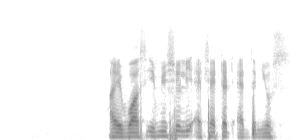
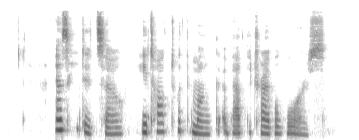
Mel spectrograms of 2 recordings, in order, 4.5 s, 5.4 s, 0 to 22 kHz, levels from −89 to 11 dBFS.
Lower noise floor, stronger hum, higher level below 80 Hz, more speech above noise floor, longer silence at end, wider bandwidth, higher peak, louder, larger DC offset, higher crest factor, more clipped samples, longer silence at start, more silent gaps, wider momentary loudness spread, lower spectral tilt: first, -90 dBFS vs -65 dBFS; neither; first, -72 dBFS vs -78 dBFS; first, 43 dB vs 30 dB; second, 0.2 s vs 0.5 s; second, 13 kHz vs 16 kHz; second, -24 dBFS vs -12 dBFS; second, -47 LUFS vs -34 LUFS; neither; about the same, 24 dB vs 24 dB; neither; first, 1.65 s vs 0.85 s; neither; second, 11 LU vs 16 LU; first, -6.5 dB/octave vs -3.5 dB/octave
